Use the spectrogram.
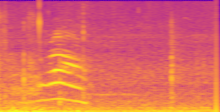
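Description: A single cat meow from a pet cat walking past, a rising-then-falling tonal call lasting about half a second, heard alone over a low background hum, followed by quiet.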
